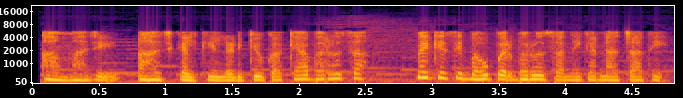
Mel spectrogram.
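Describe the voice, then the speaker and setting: A woman's voice: on the low side, normal speed, close to an everyday voice. A woman voicing a determined middle-aged Indian mother in a cartoon story. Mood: firm, insistent. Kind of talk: Hindi cartoon story dialogue. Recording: dull lo-fi audio with music.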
